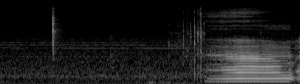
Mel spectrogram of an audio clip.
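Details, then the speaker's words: Compaq Presario 5280 desktop PC (circa 1998–1999, possibly Pentium III): clicks, then a loud droning whine that sweeps upward as the optical drive spins up a disc; it sounds sickly, but the disc loaded and read fine. "oh that sounds unhealthy may have to re-record that at a lower speed damn that sounds sickly"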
